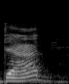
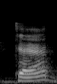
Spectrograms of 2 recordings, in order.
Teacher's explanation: whether or not the vocal cords vibrate when the consonant is produced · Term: voicing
